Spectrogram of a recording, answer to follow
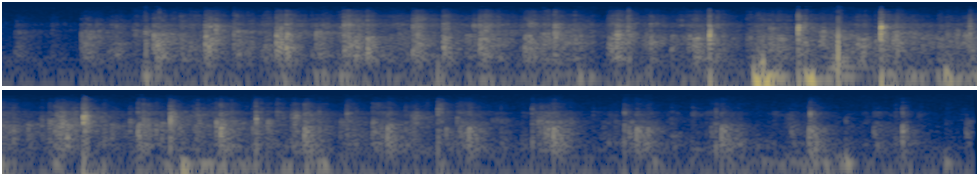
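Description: A small audience applauding at the end of a talk. The claps thicken in the middle and thin out toward the end.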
